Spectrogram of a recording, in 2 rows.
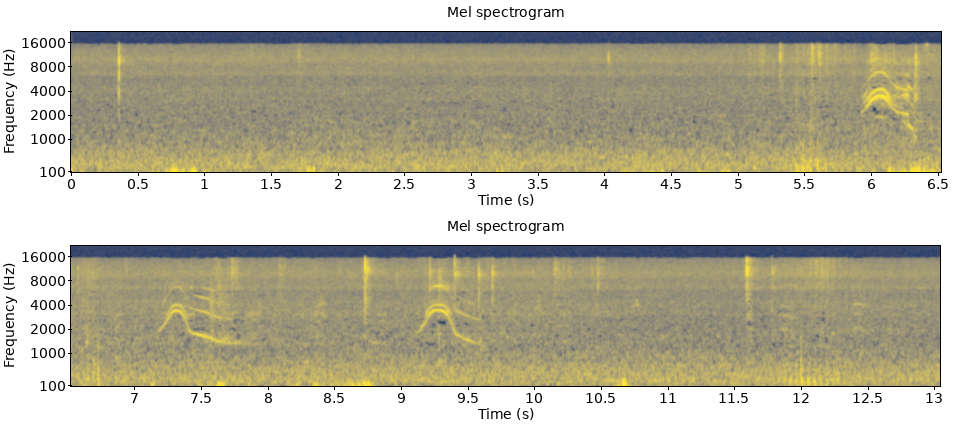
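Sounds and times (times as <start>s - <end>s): bird whistled notes: 6.0s - 6.4s, 9.1s - 9.6s.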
